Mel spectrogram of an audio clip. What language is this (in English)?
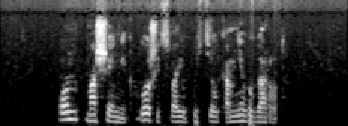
Russian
